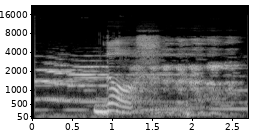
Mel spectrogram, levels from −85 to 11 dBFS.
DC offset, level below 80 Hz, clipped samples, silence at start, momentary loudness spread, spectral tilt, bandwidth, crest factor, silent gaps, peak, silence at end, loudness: under 0.1%; -46 dBFS; under 0.1%; 0 s; 7 LU; -3.5 dB/octave; 9.4 kHz; 14 dB; none; -2 dBFS; 0 s; -13 LUFS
